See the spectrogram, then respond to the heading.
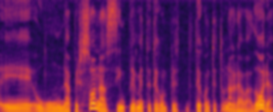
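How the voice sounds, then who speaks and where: A woman speaks at a very slow pace. The sound is dry with no echo, over a quiet background. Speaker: local resident. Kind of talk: interview. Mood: frustrated complaint. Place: home room. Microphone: handheld.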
